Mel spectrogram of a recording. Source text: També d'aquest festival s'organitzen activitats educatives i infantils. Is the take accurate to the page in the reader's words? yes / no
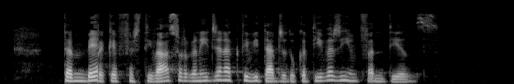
yes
